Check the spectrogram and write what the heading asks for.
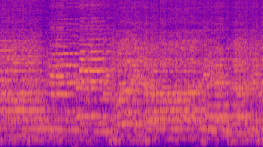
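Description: Orchestral music with a choir singing in sustained, held notes.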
